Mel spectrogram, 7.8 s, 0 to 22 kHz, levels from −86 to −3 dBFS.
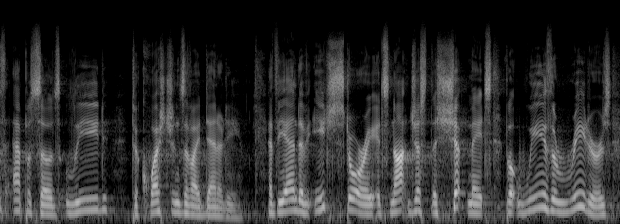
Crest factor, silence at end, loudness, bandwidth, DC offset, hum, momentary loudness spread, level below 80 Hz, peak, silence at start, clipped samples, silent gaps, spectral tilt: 22 dB; 0 s; -31 LUFS; 15.5 kHz; under 0.1%; none; 10 LU; -64 dBFS; -10 dBFS; 0 s; under 0.1%; none; -4 dB/octave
